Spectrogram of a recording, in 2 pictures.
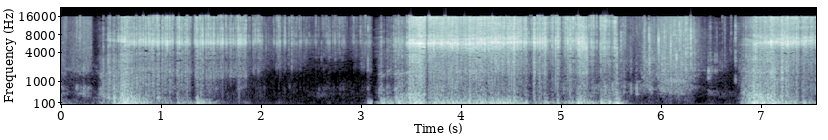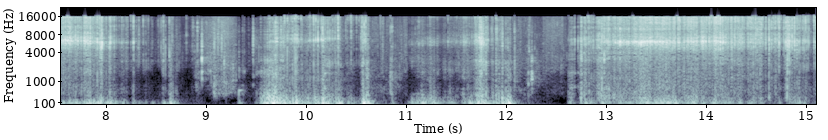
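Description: A metal blade scrapes and carves a solid black glittery soap cube held in the hand, its surface scored in a grid pattern. Five stretches of dense, crisp crunching and tearing scrapes come through, bright and hissy with a low rumble underneath, separated by brief near-silent pauses.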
